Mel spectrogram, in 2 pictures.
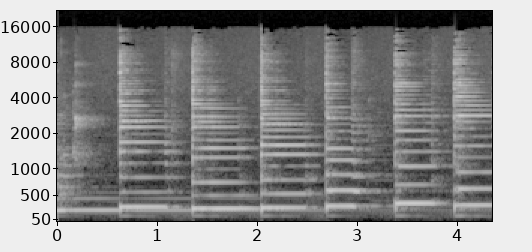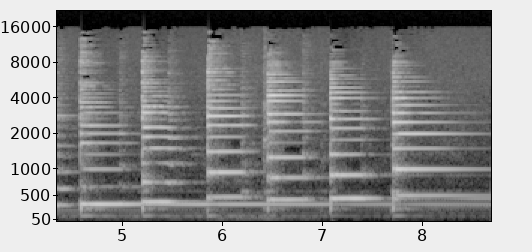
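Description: Classical guitar played one note at a time in a four-finger fretting exercise (fingering 3-1-2-4), about a dozen evenly spaced plucked notes climbing in small steps of pitch, the last one left ringing.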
